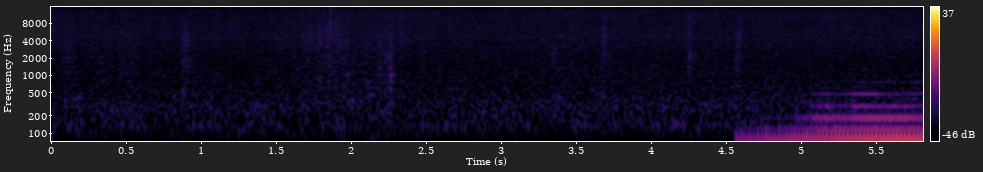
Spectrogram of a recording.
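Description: A fox's paws patter softly over the ground.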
